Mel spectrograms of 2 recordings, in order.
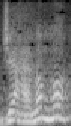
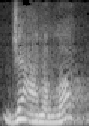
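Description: First: جعل الله with a thin, light ل; جعل الله, keep the ل light; correct thin reading. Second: جعل الله read slowly, wrong way; جعل الله drawn slowly as the mistake; mock wrong recitation. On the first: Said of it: "رقق برضو". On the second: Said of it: "ما تقولش جعل الله". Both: Shown as a demonstration.

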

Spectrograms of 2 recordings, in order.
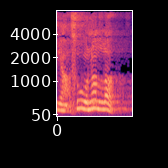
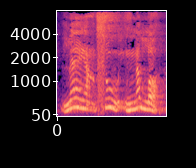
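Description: First: يعصون الله with the نون thickened; wrong heavy nun. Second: لا يعصون الله slow with a light نون; correct recitation. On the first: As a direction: voice the faulty يعصون. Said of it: "فخمت منك، وده خطأ". (النطق الغلط بنون مفخمة) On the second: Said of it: "النون برضو هنا مرققة". (لا يعصون الله بنون مرققة) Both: Shown as a demonstration.

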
